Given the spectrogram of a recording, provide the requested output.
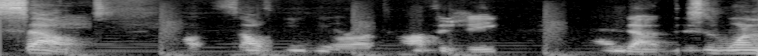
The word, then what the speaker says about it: autophagy: How do you say autophagy? Autophagy. Autophagy. Phage, P-H-A-G, phage means to eat. Auto means self. Autophagy means self-eating. So essentially, the body cleans out all of its cells, self-eating or autophagy.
